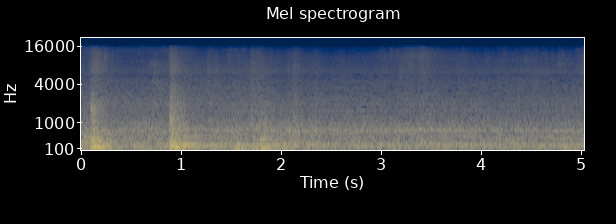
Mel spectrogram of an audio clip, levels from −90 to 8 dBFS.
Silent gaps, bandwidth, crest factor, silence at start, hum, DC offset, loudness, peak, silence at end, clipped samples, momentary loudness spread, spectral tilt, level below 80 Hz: none; 16 kHz; 22 dB; 0 s; none; under 0.1%; -26 LUFS; -4 dBFS; 0 s; under 0.1%; 10 LU; -6.5 dB/octave; -38 dBFS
